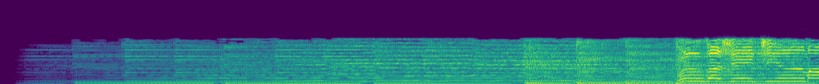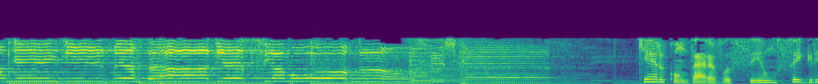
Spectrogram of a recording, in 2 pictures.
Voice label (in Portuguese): Romântica suave; Telemensagens; Saudades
